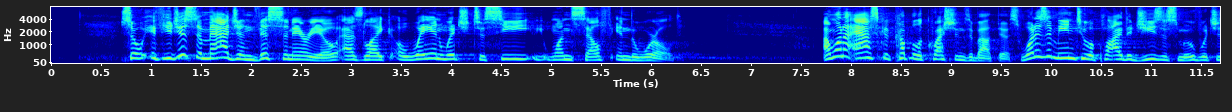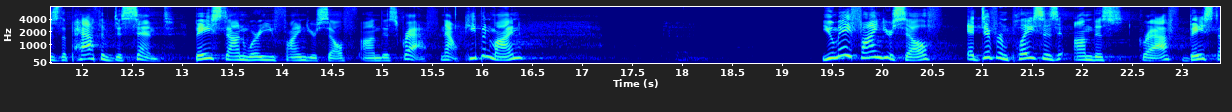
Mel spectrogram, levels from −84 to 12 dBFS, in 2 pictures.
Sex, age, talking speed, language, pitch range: male, 30-49, 175 wpm, English, 175-250 Hz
